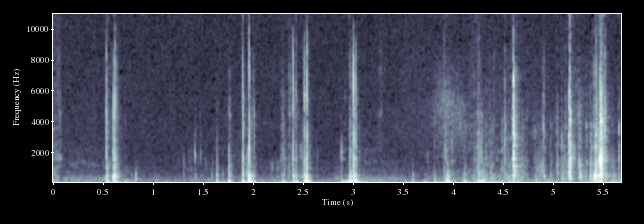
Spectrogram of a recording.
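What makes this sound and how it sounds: A pink plastic or vinyl zip case with a floral print, held close to the microphone, is tapped and lightly scratched with fingernails. Quiet, irregular taps and crinkly scratches come in short bursts with brief gaps of silence, each sound stopping almost at once.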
